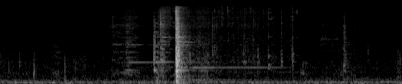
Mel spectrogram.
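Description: A stick hits a Hampton Bay Littleton ceiling fan hard a little under two seconds in, after a lighter knock, and the fan's metal housing rings briefly afterward.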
